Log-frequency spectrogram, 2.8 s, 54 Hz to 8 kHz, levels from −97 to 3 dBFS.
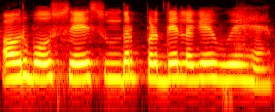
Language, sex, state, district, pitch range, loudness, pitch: Hindi, female, Uttar Pradesh, Saharanpur, 230-245 Hz, -17 LUFS, 240 Hz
